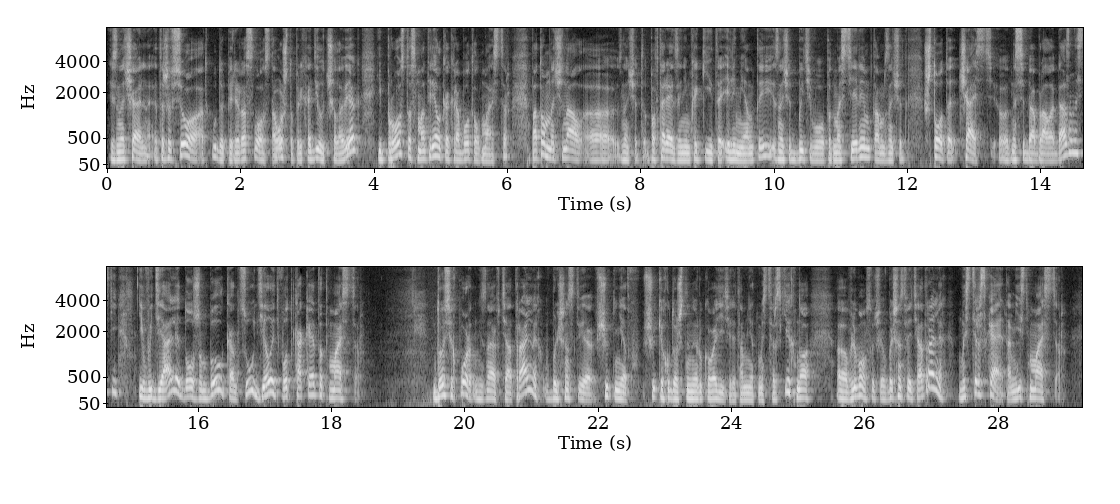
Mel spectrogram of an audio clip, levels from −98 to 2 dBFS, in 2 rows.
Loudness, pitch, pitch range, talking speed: -16 LUFS, 125 Hz, 115-145 Hz, 160 wpm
